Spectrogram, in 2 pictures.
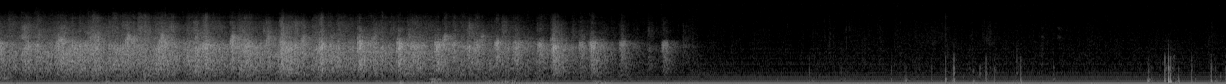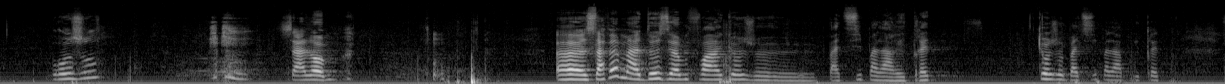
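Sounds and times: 
crowd applauding at a church retreat: 0.0s - 7.0s
speech: 12.8s - 13.4s, 15.2s - 15.8s, 17.8s - 21.7s, 22.7s - 23.9s.

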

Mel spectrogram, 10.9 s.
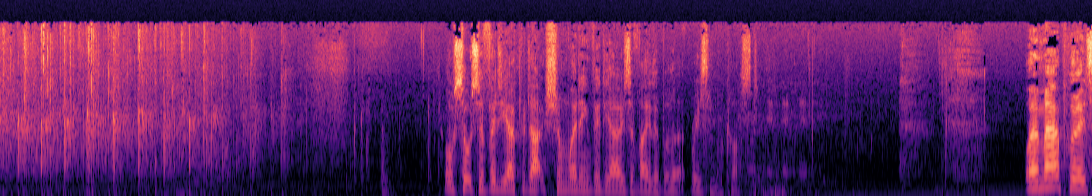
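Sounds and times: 
round of applause: 0.0s - 3.7s
speech: 4.4s - 8.0s, 10.3s - 10.9s.

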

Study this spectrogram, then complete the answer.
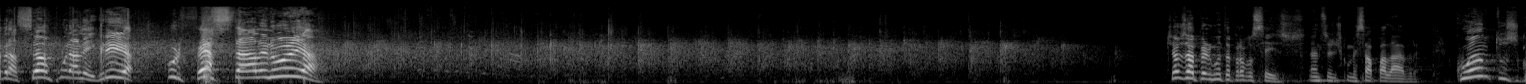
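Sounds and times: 
audience applause: 0.0s - 11.1s
speech: 0.1s - 3.3s, 11.7s - 15.2s.

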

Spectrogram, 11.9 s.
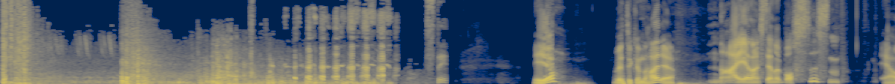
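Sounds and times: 
whaling gun shot: 0.0s - 3.9s
laughter: 3.5s - 5.8s
speech: 7.1s - 7.6s, 8.2s - 11.9s.

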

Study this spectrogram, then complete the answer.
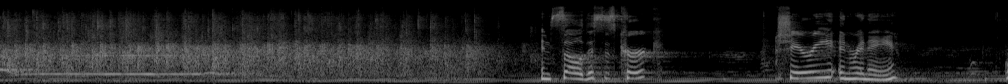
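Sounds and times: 
people cheering: 0.0s - 4.9s
speech: 5.4s - 6.7s, 7.9s - 9.1s.

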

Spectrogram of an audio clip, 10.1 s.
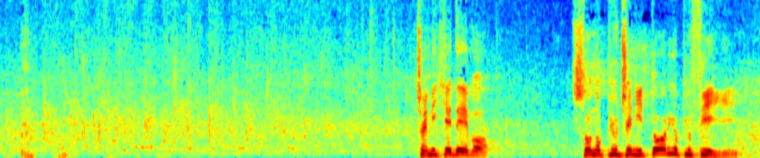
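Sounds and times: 
crowd applauding: 0.0s - 7.3s
speech: 5.6s - 6.6s, 7.6s - 10.0s
laughter: 9.4s - 10.1s.

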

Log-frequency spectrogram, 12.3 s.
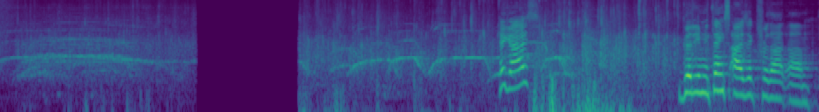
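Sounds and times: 
audience applause welcoming a speaker at an evening gathering: 0.0s - 3.0s, 4.5s - 10.5s
speech: 7.5s - 8.3s, 10.2s - 12.2s.

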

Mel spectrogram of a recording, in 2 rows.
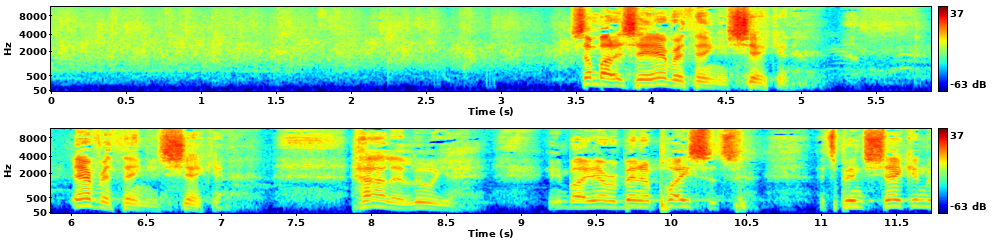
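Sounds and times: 
crowd clapping hands in praise: 0.0s - 4.3s
speech: 3.5s - 5.2s, 6.0s - 7.2s, 7.9s - 11.7s.

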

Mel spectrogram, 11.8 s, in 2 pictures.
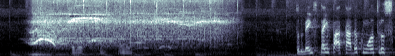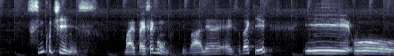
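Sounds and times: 
applause: 0.4s - 3.6s
speech: 4.5s - 11.8s.

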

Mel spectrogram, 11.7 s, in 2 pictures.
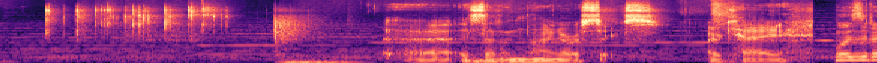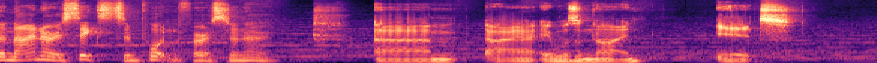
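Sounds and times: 
percentage dice clattering across a hard surface: 0.3s - 2.1s
speech: 2.6s - 7.8s, 8.4s - 11.2s.

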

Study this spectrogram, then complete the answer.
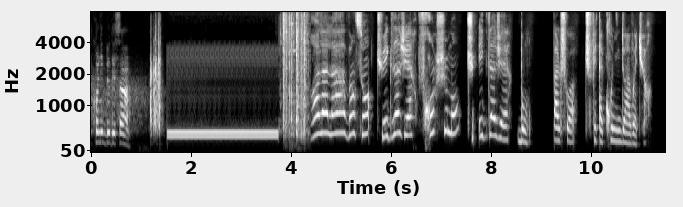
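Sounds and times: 
speech: 0.1s - 0.9s, 4.4s - 11.3s
telephone dial tone: 1.6s - 3.8s.

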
